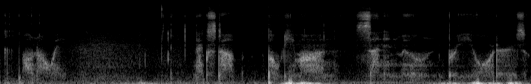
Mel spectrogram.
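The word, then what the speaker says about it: Pokémon: Moon, and it might be like the best-selling Pokemon games to date. And I say Pokemon even though I know the correct pronunciation is Pokemon.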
